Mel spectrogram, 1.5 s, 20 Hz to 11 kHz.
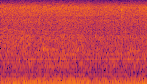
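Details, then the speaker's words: Toyota RAV4 petrol engine with electronic throttle body idles low and steady, RPM below 1,000 after throttle adaptation done without a scan tool, curing the high rough idle; smooth even hum with no hunting. "So let's spark the engine and see. So you can see automatically the RPM is below 1. Isn't that awesome?"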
